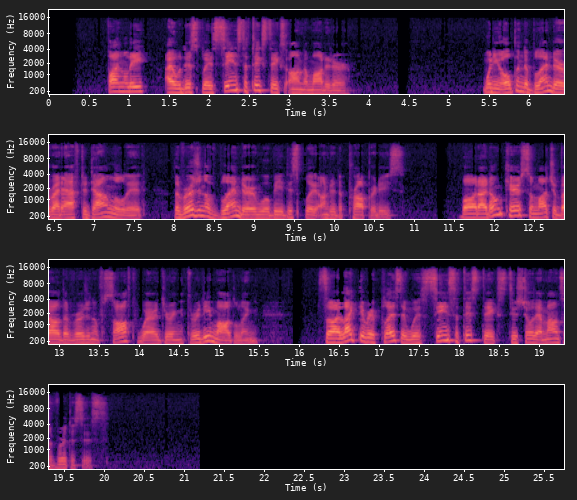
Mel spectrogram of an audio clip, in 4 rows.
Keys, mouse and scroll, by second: 12.5-15.1 drag, 17.0-20.1 drag.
